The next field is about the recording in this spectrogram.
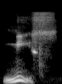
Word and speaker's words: Nice: Uh, and her, uh, she spends time with her family between Atlanta, London, and Nice.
